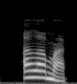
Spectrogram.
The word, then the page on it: alamat: indonesian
